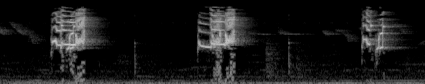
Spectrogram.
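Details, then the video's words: Lovebird of the fighter type, known for a long ngekek trill that sets others singing, here giving three loud, harsh, buzzy squawks about one and a half seconds apart, each roughly half a second long. "Suara Burung Lovebird FIGHTER Paling Dicari, ngekek panjang bikin Lovebird Lain Ikut Bunyi"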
